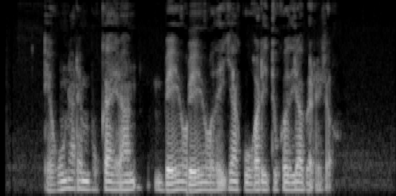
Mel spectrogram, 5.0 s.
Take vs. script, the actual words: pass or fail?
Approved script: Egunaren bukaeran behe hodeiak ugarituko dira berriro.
fail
